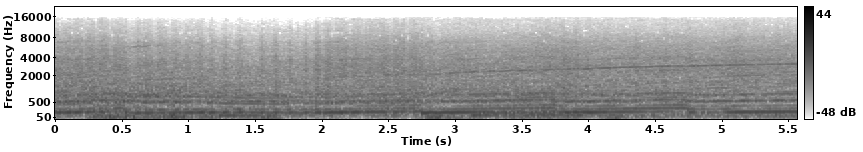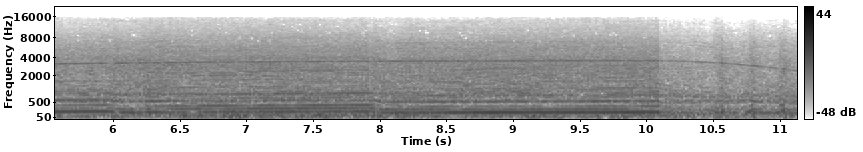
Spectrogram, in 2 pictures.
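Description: A racing car engine screams at high revs, shifting up through the gears with sharp steps in pitch.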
